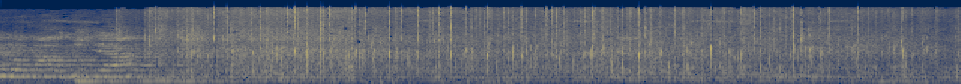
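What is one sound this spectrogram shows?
A crowd applauds and claps.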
